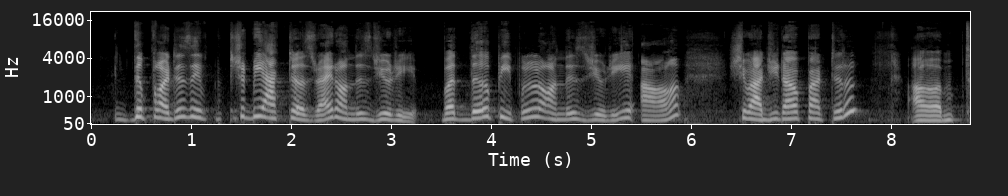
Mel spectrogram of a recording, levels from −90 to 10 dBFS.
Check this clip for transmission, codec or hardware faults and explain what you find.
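One fault stands out: a burst of packet loss from 1.27 to 1.41 s. About 120 ms of the speech never arrived, so the receiver stretched the last sound and faded it into a brief held buzz or hiss before the speech picks up further on. Unlike a plain dropout, the gap is never silent.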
